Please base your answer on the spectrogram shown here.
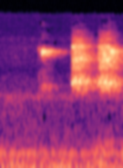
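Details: Black francolin (kala teetar) call, short and harsh: a thin high whistle, then two loud hissing, grating bursts in close succession.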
